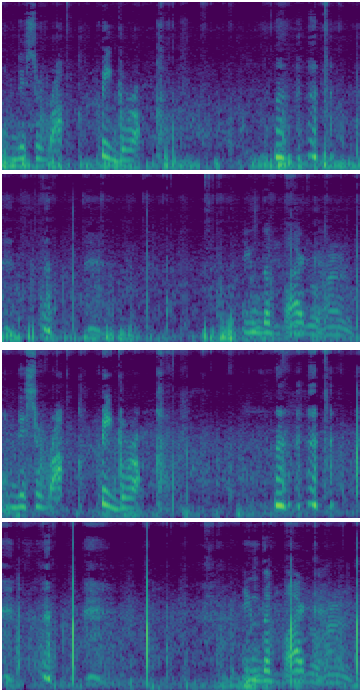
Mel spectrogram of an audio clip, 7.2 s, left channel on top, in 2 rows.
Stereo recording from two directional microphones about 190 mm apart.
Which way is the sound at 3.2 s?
10° right (ahead or behind).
